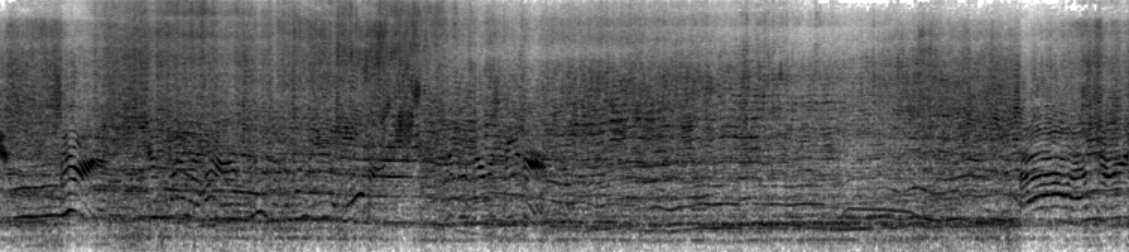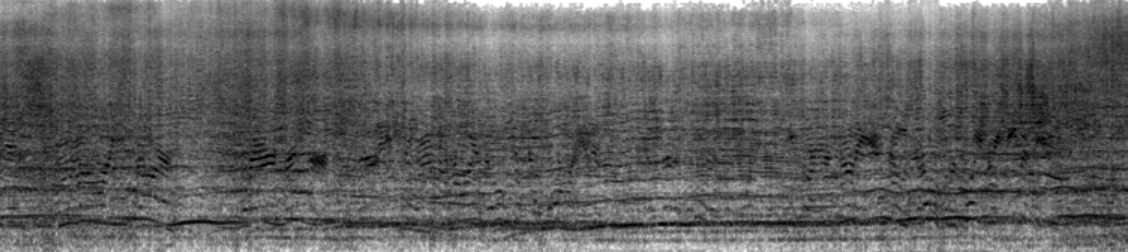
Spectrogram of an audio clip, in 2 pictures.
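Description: Several micro sprint cars running laps on a dirt oval, their high-revving motorcycle engines overlapping and rising and falling in pitch as they go through the turns and down the straights.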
